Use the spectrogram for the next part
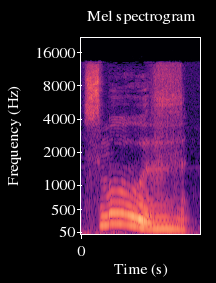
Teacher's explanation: Believe it or not, the TH sound in smooth is voiced.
